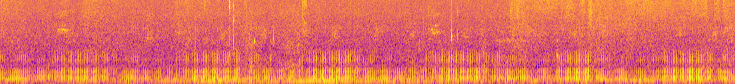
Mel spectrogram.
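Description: Domestic cat purring steadily, the low purr swelling and fading with each breath in and out, about every second and a half.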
